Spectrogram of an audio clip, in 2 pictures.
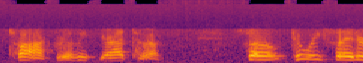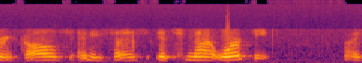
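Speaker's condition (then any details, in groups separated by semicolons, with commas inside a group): Essential tremor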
